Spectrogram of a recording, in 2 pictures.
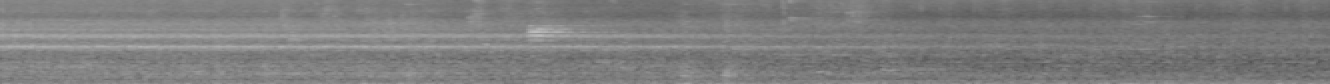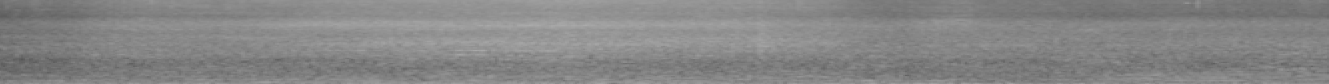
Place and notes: Walking along the bottom of the track, walking into the MRT station, Traffic Sound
